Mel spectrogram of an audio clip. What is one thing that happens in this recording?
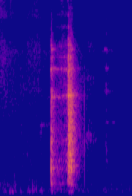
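A metal fork scrapes and clinks against a glass bowl.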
